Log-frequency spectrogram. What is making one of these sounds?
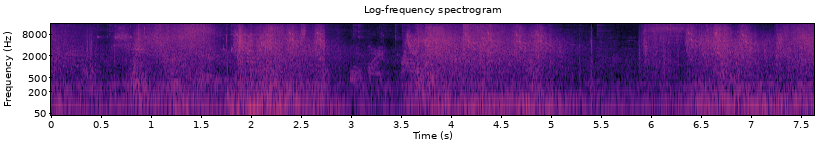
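Blows land with sharp impact sounds.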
